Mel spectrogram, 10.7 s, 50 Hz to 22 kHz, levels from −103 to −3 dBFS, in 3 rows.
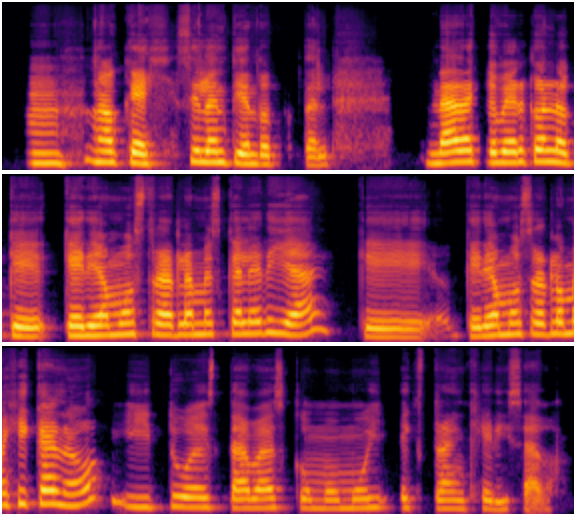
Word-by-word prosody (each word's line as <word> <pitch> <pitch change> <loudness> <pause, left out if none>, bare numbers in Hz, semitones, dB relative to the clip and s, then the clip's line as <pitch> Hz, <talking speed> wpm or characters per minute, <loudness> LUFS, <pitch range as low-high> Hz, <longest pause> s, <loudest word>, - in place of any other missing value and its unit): Mm, 235 +4 -4
okey, 235 -2 +4 0.2
sí 265 - -2
lo 255 - +5
entiendo 225 -4 +2
total. 195 -1 -9 0.6
Nada 240 +3 +6
que 255 -2 0
ver 250 +1 +4
con 270 0 +4
lo 240 -2 +3
que 205 -2 +1
quería 225 +1 +4
mostrar 250 0 +1
la 245 - +3
mezcalería 260 +1 -1 0.2
que 190 -2 -5 0.2
quería 220 +2 +1
mostrar 255 0 -1
lo 265 - +1
mexicano 310 +5 0
y 235 -11 -10
tú 235 +1 -4
estabas 220 -1 -3
como 205 -2 -9
muy 210 +1 -9
extranjerizado. 200 -3 -9
235 Hz, 150 wpm, -18 LUFS, 210-255 Hz, 0.6 s, Nada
